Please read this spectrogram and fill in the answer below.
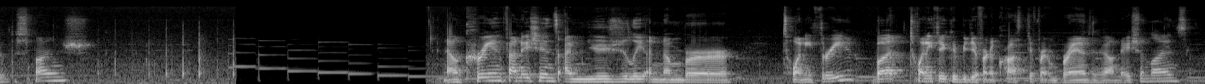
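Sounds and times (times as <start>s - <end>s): plucked string melody: 2.3s - 12.0s.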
